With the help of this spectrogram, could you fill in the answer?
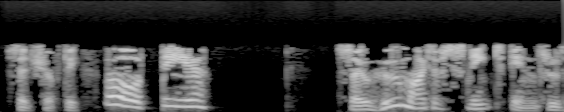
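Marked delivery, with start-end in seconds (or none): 0.8-1.6 a lightly voiced anxious girl; Shufti's voice. A narrator's reading. Shufti lamenting the flattened coffee engine, high.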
